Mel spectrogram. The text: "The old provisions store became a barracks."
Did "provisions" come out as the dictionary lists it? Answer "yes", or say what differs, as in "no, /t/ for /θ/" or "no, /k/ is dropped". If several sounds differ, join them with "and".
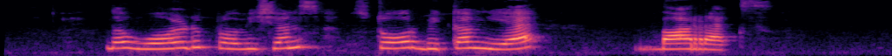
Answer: no, /ʃ/ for /ʒ/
